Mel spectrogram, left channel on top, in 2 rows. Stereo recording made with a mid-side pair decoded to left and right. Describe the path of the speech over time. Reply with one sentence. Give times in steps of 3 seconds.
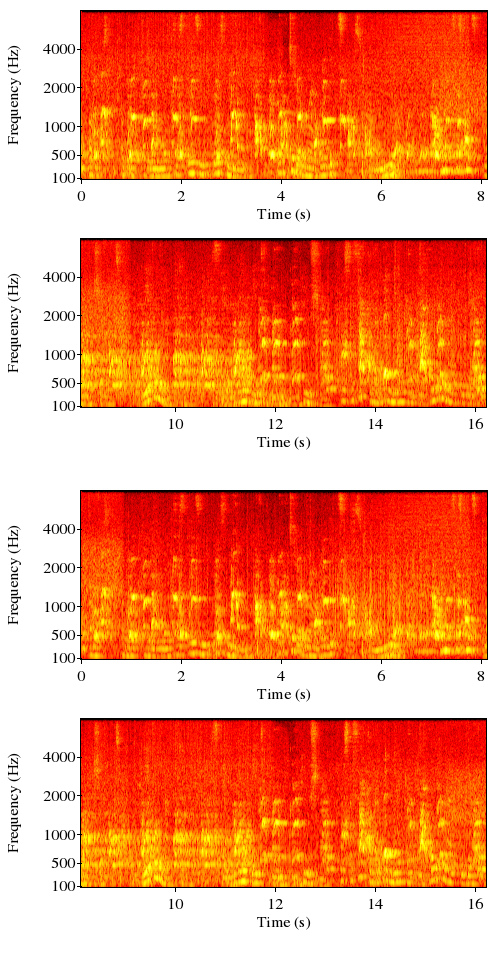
You can hear the speech on the left from 0 s, in the centre from 6 s and on the right from 9 s.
